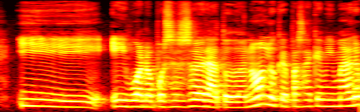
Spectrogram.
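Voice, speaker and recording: A woman's fairly high voice at a fairly slow pace. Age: 20s. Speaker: life coach. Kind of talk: casual monologue. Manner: halting, many fillers.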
